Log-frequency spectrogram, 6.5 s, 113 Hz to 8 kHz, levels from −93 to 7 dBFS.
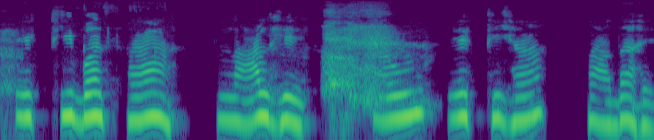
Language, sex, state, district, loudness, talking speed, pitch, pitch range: Chhattisgarhi, female, Chhattisgarh, Jashpur, -24 LUFS, 110 wpm, 220 Hz, 205-230 Hz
